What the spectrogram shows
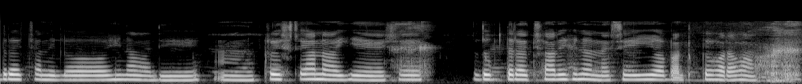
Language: Chakma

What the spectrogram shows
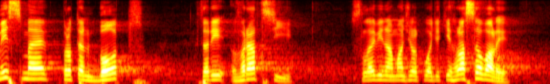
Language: Czech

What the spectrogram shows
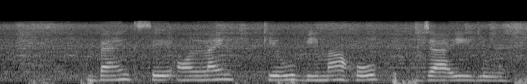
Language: Magahi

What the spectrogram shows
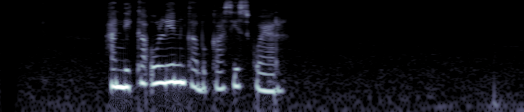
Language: Sundanese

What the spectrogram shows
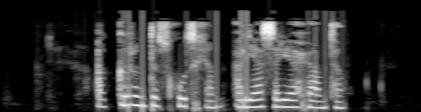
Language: Abkhazian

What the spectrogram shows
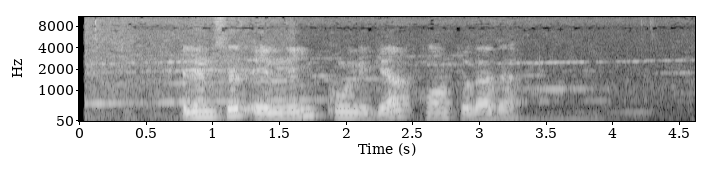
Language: Uzbek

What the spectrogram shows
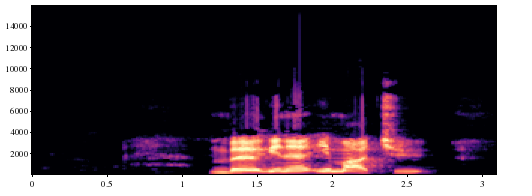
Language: Mbo (Cameroon)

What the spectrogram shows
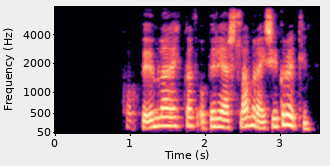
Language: Icelandic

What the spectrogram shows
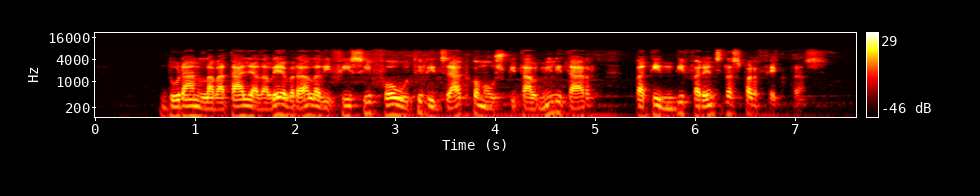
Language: Catalan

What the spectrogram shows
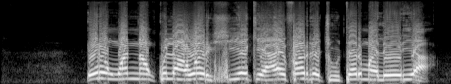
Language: Hausa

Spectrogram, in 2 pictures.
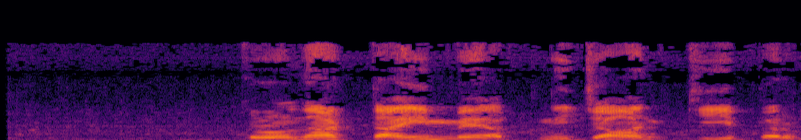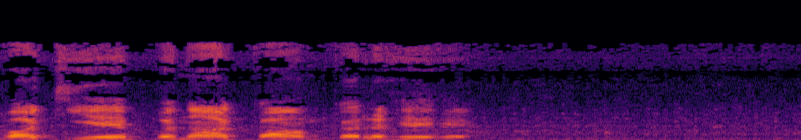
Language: Urdu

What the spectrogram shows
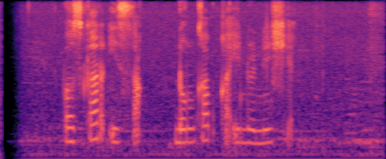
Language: Sundanese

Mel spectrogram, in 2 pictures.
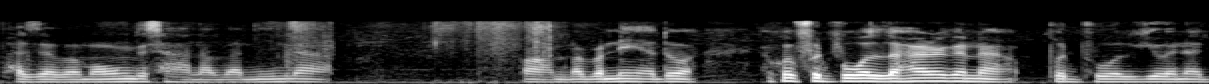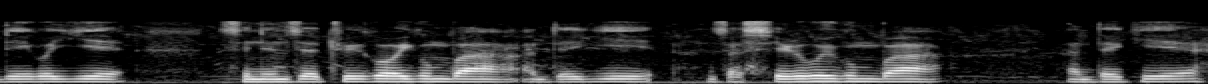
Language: Manipuri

